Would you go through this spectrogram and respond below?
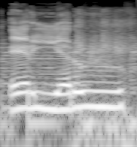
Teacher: The point is they don't have the L sound over there. So, Ariel would become Ariu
